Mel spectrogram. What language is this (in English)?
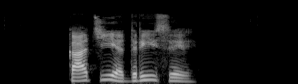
Wadiyara Koli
